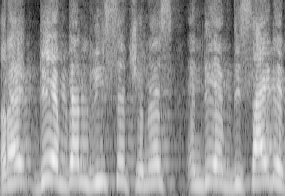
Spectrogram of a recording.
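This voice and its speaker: Loud and animated in tone, a man is speaking. He keeps a moderate pace. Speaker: motivational speaker at company event. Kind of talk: motivational speech. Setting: stage with audience.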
